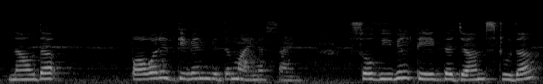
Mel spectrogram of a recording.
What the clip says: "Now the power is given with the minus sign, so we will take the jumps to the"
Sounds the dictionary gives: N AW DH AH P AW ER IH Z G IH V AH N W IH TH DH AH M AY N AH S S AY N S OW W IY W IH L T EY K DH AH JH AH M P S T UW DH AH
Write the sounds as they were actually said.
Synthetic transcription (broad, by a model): N AW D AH P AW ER IH Z G IH V AH N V IH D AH M AY N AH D S AY N S OW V IY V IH L T EY K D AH JH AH M S T UW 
